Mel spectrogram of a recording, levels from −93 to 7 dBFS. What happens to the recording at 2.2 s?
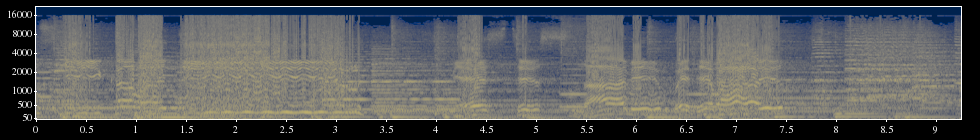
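At 2.2 s the audio is affected by integer overflow, which runs through the whole clip. Peaks driven about 7 dB past the limit wrap to the opposite sign, producing violent cracks on loud moments. On a waveform, peaks jump rail to rail; a spectrogram shows broadband vertical streaks.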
